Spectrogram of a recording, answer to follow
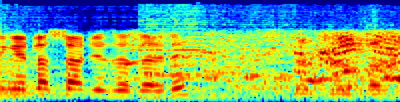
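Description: Speech: people talking, with the chatter of other voices behind.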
